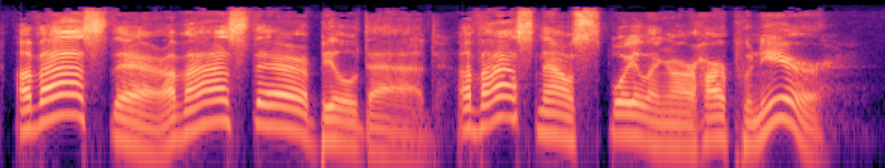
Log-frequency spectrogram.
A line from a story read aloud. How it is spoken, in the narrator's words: cried Peleg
